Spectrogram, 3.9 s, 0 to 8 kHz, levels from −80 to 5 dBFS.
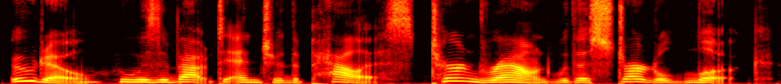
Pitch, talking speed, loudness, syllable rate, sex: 205 Hz, 215 wpm, -18 LUFS, 5.7 syllables/s, female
